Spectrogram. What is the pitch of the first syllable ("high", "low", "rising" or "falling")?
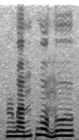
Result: rising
